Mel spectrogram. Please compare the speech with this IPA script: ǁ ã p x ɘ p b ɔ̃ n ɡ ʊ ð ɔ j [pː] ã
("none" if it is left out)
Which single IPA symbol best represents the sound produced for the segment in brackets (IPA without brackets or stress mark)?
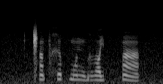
pː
